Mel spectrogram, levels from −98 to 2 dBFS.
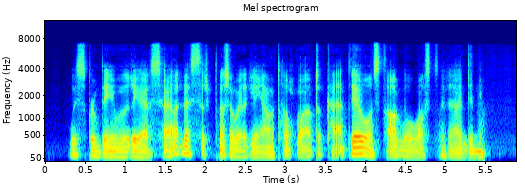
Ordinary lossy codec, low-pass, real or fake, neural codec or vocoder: AAC, 64 kbps; 7.2 kHz; fake; codec, 16 kHz, 0.5 kbps, FreqCodec, larger model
